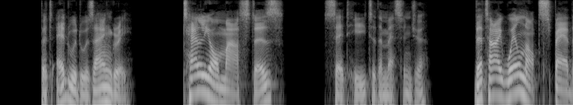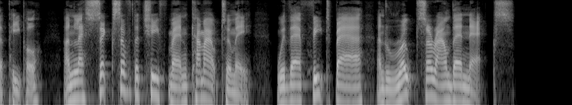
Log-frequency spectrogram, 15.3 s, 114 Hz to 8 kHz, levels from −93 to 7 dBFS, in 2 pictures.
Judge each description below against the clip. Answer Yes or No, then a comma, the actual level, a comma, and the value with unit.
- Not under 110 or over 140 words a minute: No, average, 150 wpm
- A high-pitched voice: No, low, 125 Hz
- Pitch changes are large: Yes, wide, 6.6 semitones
